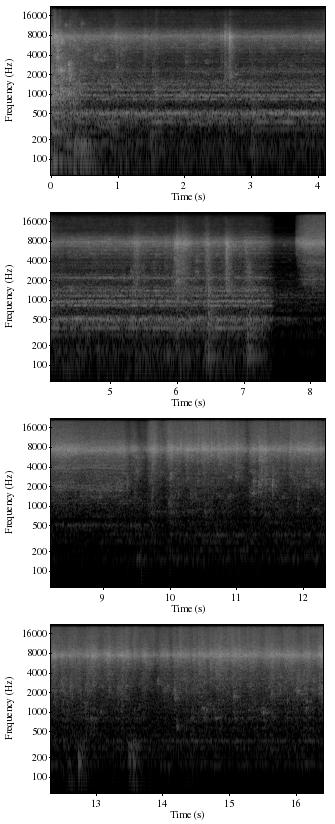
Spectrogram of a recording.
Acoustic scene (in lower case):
restroom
